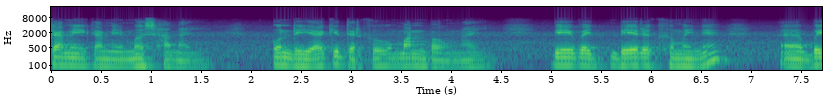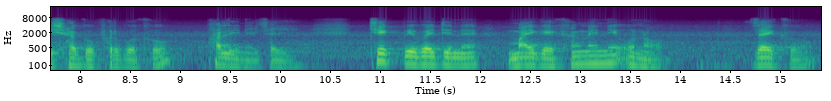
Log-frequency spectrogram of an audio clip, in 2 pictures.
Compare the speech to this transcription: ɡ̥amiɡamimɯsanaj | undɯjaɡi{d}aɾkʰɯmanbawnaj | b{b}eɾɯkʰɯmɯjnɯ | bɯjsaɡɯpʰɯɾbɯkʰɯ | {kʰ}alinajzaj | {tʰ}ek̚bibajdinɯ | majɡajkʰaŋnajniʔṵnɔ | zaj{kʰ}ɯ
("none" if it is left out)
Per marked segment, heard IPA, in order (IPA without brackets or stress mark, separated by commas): d, b, pʰ, tʰ, kʰ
